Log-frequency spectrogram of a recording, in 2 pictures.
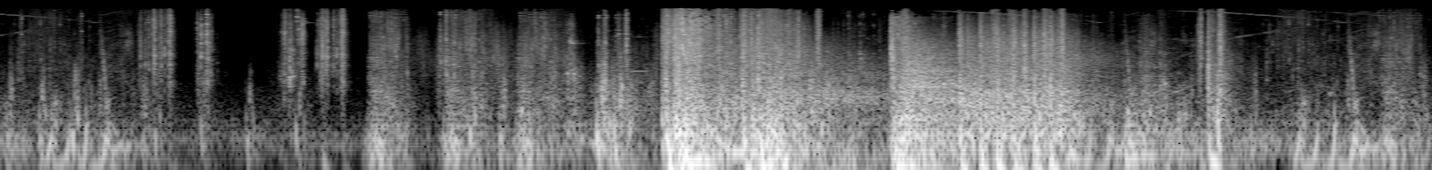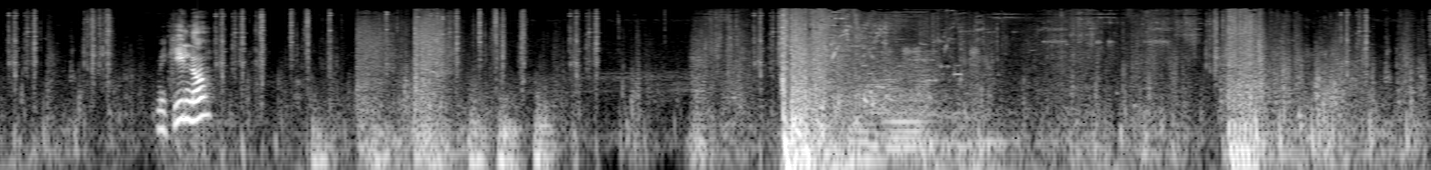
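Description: Quick clicks and knocks of building and gunfire in a video game sound throughout.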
